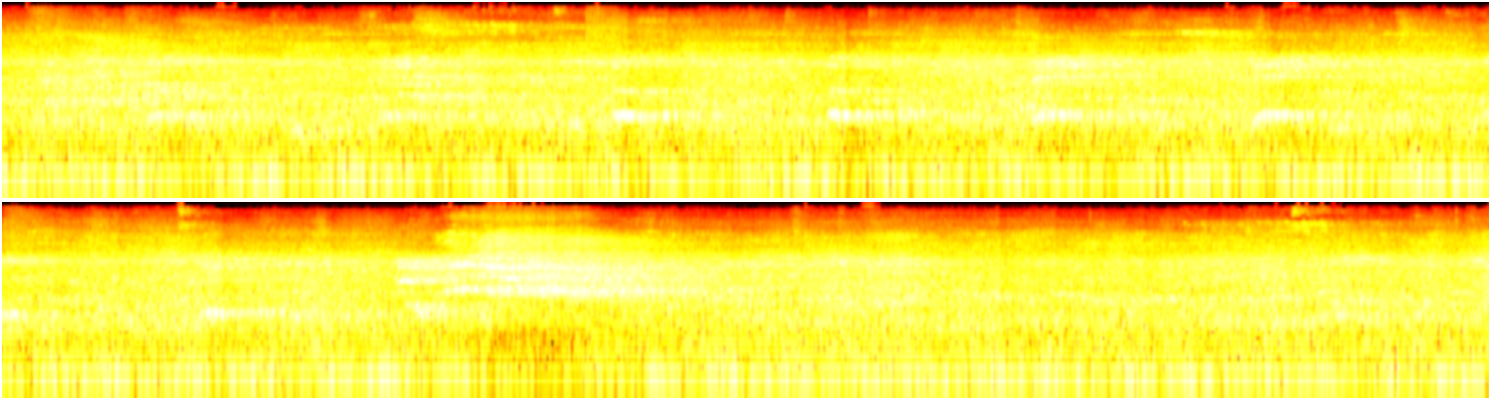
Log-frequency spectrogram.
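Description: A man calls out commands loudly in a large echoing hall.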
